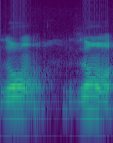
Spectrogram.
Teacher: جب ہماری زبان کا سرا دانتوں کے درمیان آ جائے، یعنی اوپر اور نیچے کے دانتوں کے درمیان آئے گا، یعنی اس سے ٹکرائے گا تو ظا ادا ہوگا، ظا، ظا۔ آپ دیکھیے زبان کا سرا اوپر نیچے کے دانتوں کے بیچ میں آ جائے گا تو حروف ظا ادا ہوگا اور نرمی سے ادا ہوگا، ظا، ظا۔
